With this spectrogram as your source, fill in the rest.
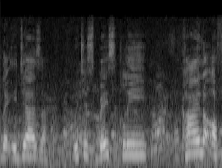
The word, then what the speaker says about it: Ijazah: How do you pronounce it? Ijazah. I-J-A-Z-A. Yes. Ijazah.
